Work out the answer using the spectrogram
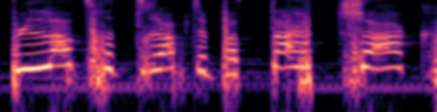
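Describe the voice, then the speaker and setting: A woman voicing a grumpy, foul-mouthed uncle who shouts crude insults in a storybook reading. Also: mid-range voice, steady tone, slow pace, slightly rough, faint music behind. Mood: furious shouting.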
